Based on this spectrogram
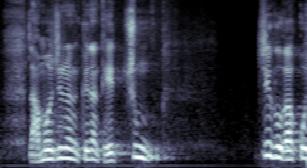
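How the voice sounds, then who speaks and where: The speaker here is a man. His delivery moves at a fairly quick pace. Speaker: pastor. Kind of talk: sermon. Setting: church service recorded for online viewing. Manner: conversational, addresses congregation with questions.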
